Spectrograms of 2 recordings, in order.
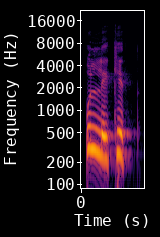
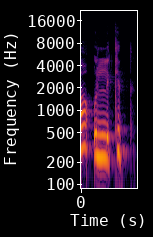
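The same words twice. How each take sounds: First: उल्लेखित with long e, ul-le-khit; wrong pronunciation. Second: उल्लिखित with short i, ul-li-khit; correct pronunciation. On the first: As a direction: demonstrate उल्लेखित with le. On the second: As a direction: model उल्लिखित with li. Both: Shown as a demonstration. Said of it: "क्या होगा?".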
